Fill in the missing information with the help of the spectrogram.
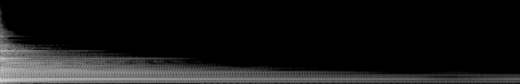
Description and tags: A 1-shot sample taken of a Yamaha Eterna classical acoustic guitar, recorded with a CAD E100 microphone.
Notes for samples in this pack:
Included are both finger-plucked note performances, and fingered fret noise effects. The note performances are from various fret positions across the playing range of the instrument. Each position has 5 velocity layers per note.
Naming conventions for note samples is as follows:
GtrClass-[fret position]f,[string number]s([MIDI note number])~v[velocity number 1-5]
Fret positions with the designation [N#] indicate "negative fret", which are samples of the low E string detuned down in relation to their open standard-tuned (unfretted) note.
The note performance samples contain a crossfade-looped region at the end of each file. Just enable looping, set the sample player's sustain parameter to 0% and use the decay and/or release parameter to fade the
sample out as needed.
Loop regions are as follows:
[200,000-249,999]:
GtrClass-N5f,6s(35)
acoustic, guitar, multisample, 1-shot, velocity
